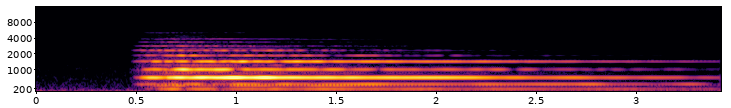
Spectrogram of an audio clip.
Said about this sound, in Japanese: 遠くに響くこの鐘の音。聞き覚えありますよね。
